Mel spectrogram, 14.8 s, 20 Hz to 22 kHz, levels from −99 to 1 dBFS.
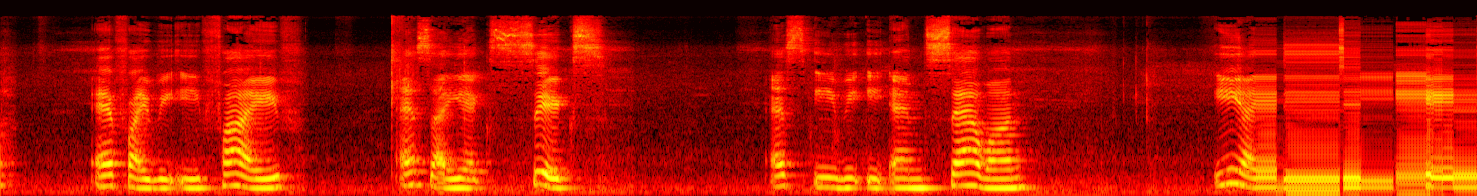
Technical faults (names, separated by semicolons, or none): robotic sound from repeated short buffers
